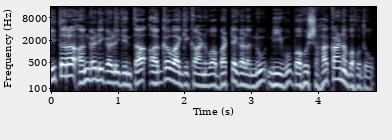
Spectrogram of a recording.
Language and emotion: Kannada, neutral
